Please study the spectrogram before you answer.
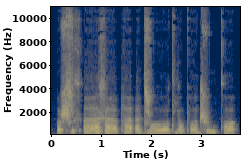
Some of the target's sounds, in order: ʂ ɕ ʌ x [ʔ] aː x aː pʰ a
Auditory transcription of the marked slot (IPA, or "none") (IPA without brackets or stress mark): ʔ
